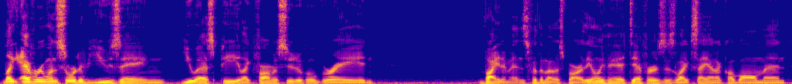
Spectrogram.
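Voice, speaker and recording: A man talking casually as a video blogger in a rambling monologue, halting and often trailing off mid-thought. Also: low voice, a little mellow. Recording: noticeable background noise.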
